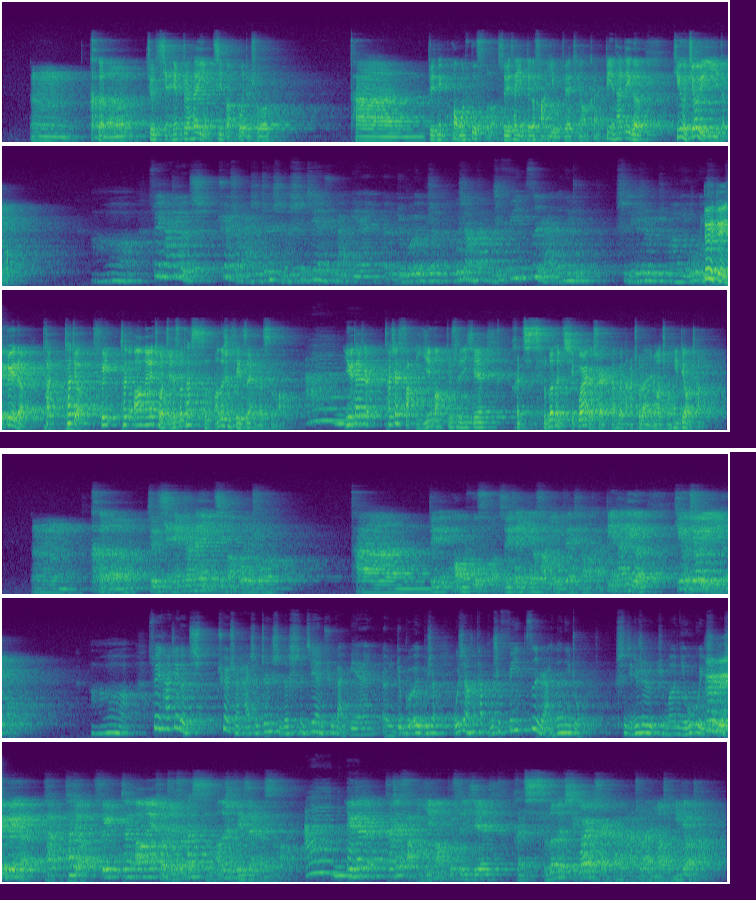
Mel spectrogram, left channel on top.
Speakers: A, on the left; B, on the right.
A: 嗯，可能就显现不出来他的演技吧，或者说他被那个框框束缚了，所以他演这个法医，我觉得还挺好看的，并且他这个挺有教育意义的嘛。
B: 啊，所以它这个其确实还是真实的事件去改编，呃，就不，呃，不是，我是想说它不是非自然的那种事情，就是什么牛鬼蛇神
A: 对对对的，他他叫非，他叫 a l natural，只是说他死亡的是非自然的死亡，
B: 啊，明白，
A: 因为他是他是法医嘛，就是一些很奇死的很奇怪的事儿，他会拿出来，然后重新调查。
